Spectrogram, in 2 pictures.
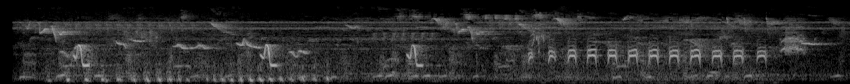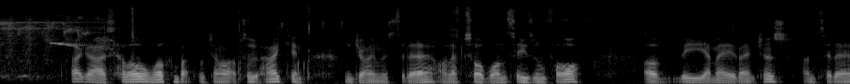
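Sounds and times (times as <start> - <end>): birds singing and calling: 0.2 - 10.0.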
